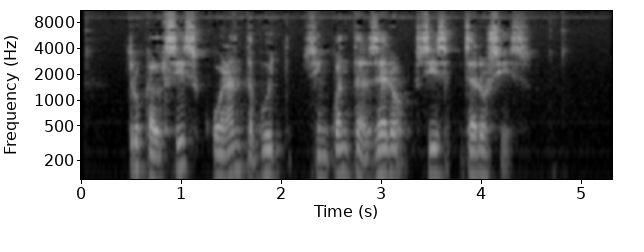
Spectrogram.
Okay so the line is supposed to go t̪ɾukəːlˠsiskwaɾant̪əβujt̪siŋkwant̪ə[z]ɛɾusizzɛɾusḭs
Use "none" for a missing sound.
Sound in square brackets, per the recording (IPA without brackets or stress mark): z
